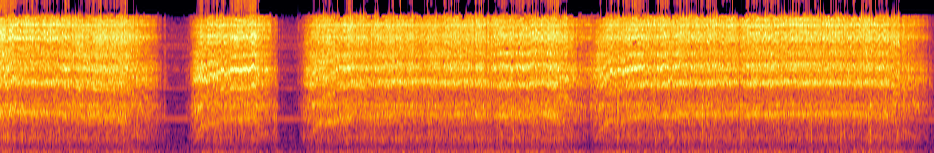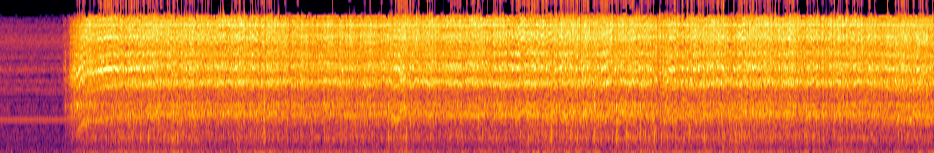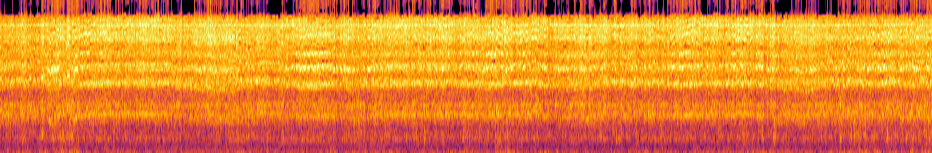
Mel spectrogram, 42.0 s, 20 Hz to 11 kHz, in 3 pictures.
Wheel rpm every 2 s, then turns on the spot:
210, 90, 140, 230, 170, 230, 190, 70, 230, 230, 230, 230, 230, 230, 230, 220, 220, 220, 220, 230, 220.
none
